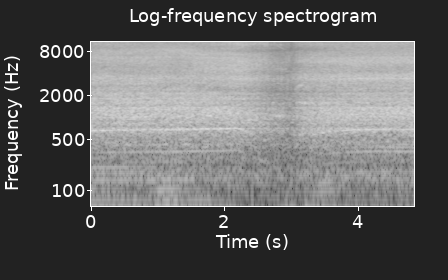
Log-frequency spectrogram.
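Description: Corded jigsaw sawing through a wooden board, its motor running with the blade cutting. The sound dips briefly about three seconds in, then carries on.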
